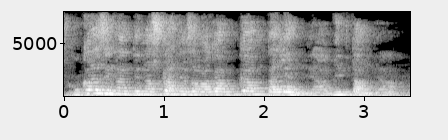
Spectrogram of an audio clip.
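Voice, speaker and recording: A man talking at a casual group discussion, walking through his ideas with spoken examples. His voice sounds dark and mellow. He is picked up from across an echoey room on a dull, muffled recording. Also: very high-pitched, very animated, moderate pace, distant mic, a little hiss or hum. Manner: explanatory, illustrates points with spoken examples. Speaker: discussion speaker.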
